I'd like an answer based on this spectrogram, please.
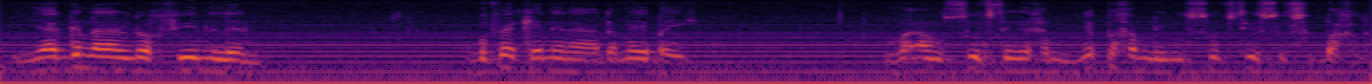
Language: Wolof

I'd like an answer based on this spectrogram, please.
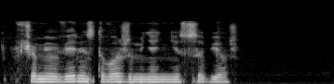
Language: Russian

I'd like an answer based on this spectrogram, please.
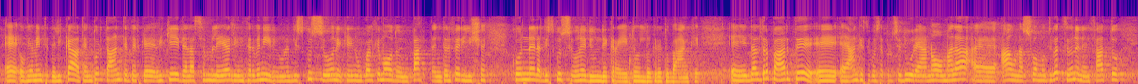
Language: Italian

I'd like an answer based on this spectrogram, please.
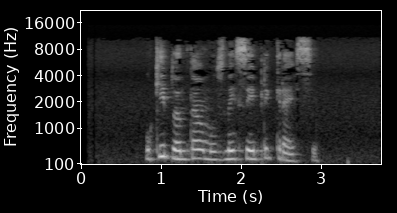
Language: Portuguese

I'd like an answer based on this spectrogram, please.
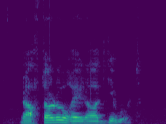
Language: Persian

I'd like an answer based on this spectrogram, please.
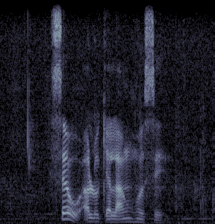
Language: Southern Sotho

